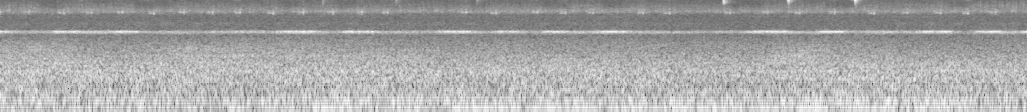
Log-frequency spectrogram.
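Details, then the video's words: Crickets singing at night on the southern coast of Crimea with a night breeze: a steady high-pitched trill runs unbroken throughout, with a fainter shimmering chorus higher up over soft broadband rustle. "Сверчки поют"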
